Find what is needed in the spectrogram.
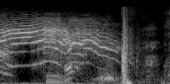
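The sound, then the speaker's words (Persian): A cat meows in a drawn-out, high, wavering call whose pitch bends up and down, followed by a brief sharp click. “آخ چه پیشی ملوسی، شریک میشه پیش خودمون نگهش داریم؟”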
